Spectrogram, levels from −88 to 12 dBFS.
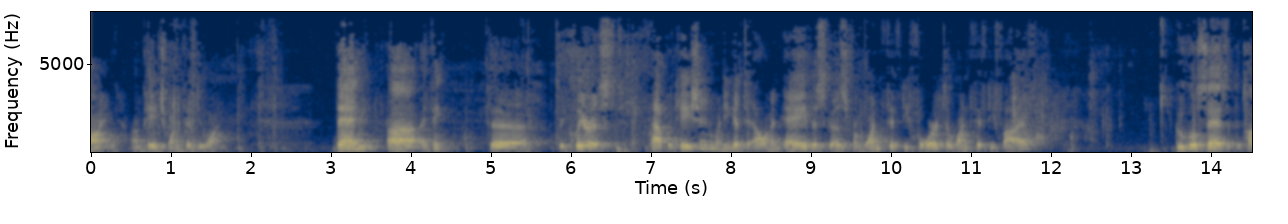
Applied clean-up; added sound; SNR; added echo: none; none; none; none.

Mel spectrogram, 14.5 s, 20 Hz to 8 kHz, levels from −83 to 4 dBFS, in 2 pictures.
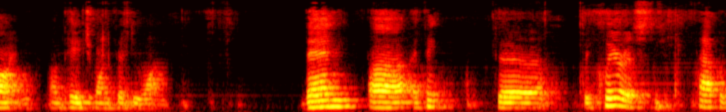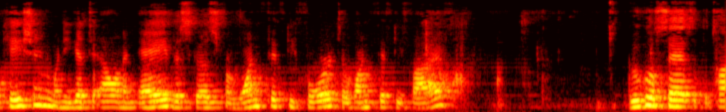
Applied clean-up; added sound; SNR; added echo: neural separator model SepFormer DNS4.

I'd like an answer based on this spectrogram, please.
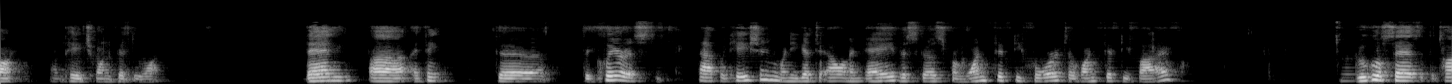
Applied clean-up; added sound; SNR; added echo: neural mask model DeepFilterNet 3.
